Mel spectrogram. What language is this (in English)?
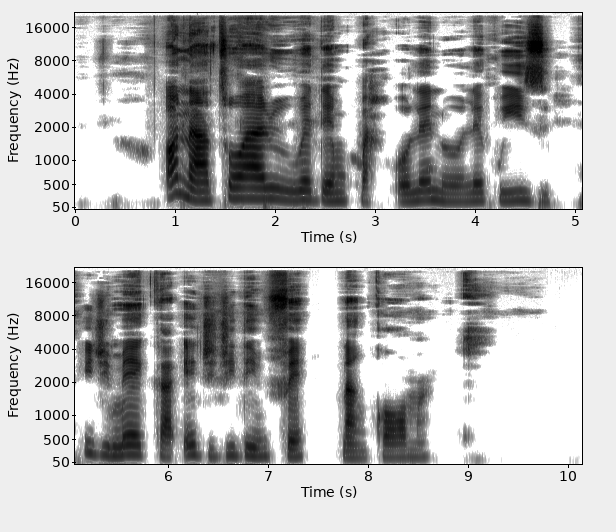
Igbo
